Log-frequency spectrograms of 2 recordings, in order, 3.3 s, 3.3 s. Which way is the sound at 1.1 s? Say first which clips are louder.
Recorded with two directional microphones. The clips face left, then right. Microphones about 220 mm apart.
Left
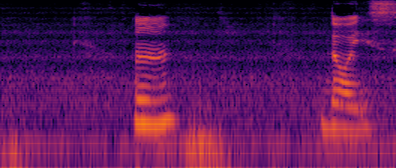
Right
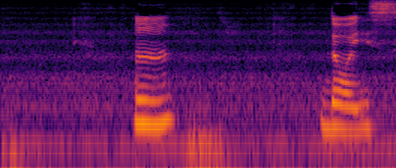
Right 6 dB; 25° right (ahead or behind).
